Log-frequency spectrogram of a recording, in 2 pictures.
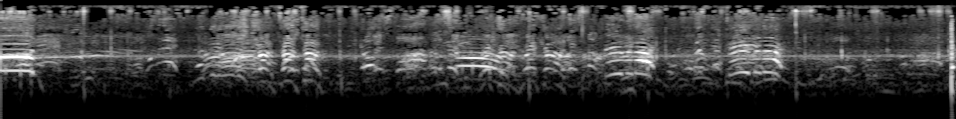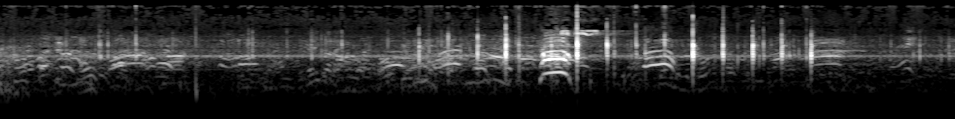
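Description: Indistinct shouts and calls from footballers and onlookers across an open pitch, loudest right at the start. A single sharp knock about halfway through and a run of short sharp clicks near the end, typical of a ball being struck.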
